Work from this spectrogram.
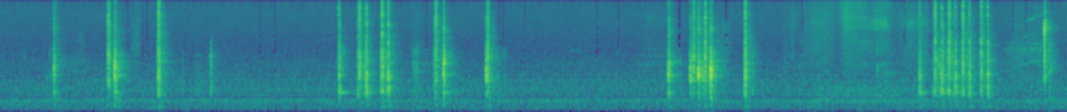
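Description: Quiet clicks of a computer keyboard come in scattered bursts of keystrokes, including repeated backspace presses, close and crisp against faint room hum, with no talk.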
